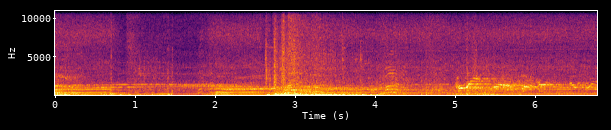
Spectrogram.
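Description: A sports car engine roars as the car speeds along.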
